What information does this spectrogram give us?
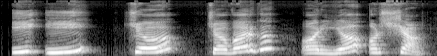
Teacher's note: ई च वर्ग, य और श का उच्चारण स्थान तालु है, इसी कारण यह तालव्य भी कहे जाते हैं।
